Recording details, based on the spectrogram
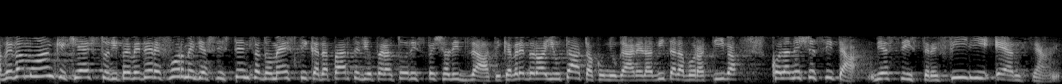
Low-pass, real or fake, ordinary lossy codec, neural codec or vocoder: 3.6 kHz; real; none; none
